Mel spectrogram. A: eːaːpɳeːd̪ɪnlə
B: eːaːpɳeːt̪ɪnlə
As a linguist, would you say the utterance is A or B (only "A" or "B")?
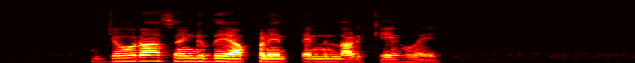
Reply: B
